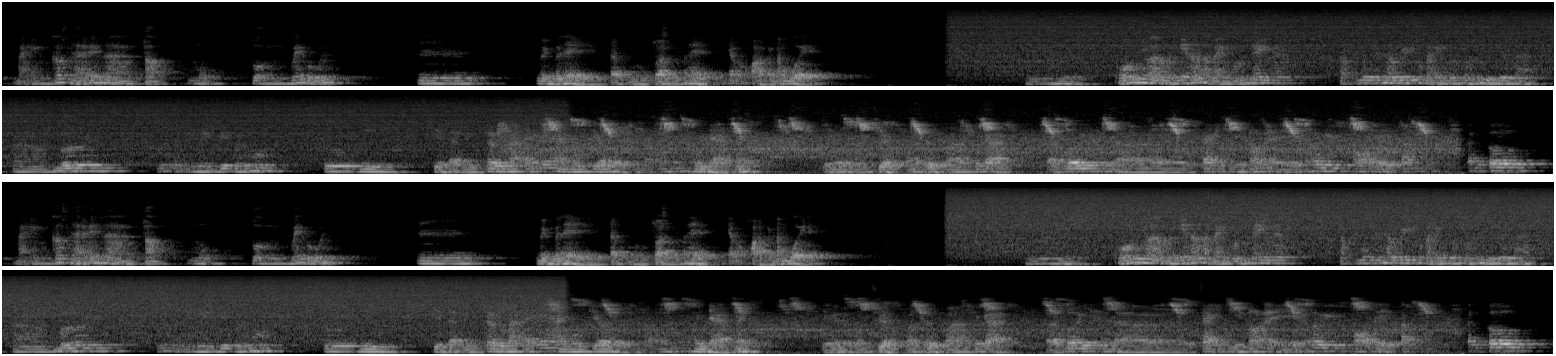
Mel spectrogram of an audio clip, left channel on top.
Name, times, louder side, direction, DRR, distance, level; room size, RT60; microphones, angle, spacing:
voice 1, 0.1-1.6 1.9-2.1 2.5-3.3 10.2-10.8 11.1-13.0 13.4-15.3 15.6-16.6 17.1-18.2 24.6-24.7, equal, 10° right, -4 dB, 0.4 m, -34 dB
voice 2, 4.1-4.7 5.3-8.1 18.7-23.2 23.7-30.7, equal, 60° right, -3 dB, 0.9 m, -32 dB
sound 1, 9.4-21.2, right 5 dB, 80° right, 0.5 m, -40 dB
Bird vocalization bird call bird song, 20.5-30.1, left 7 dB, 65° left, 0.3 m, -35 dB
3.0 x 2.1 x 2.5 m, 0.79 s
head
